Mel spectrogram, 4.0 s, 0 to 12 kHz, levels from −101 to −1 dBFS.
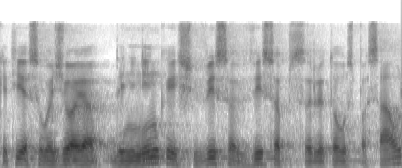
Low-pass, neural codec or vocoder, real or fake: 7.2 kHz; none; real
